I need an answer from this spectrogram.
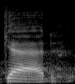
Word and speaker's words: Gad: last name the last name so it's just pronounced Gad the uh the other letters that don't exist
